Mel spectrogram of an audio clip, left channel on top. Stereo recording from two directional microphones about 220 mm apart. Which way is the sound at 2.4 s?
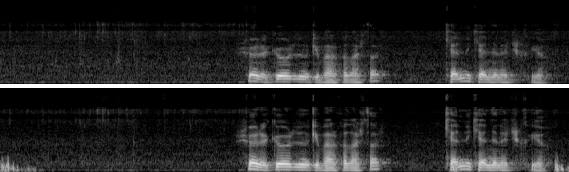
40° right (ahead or behind).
